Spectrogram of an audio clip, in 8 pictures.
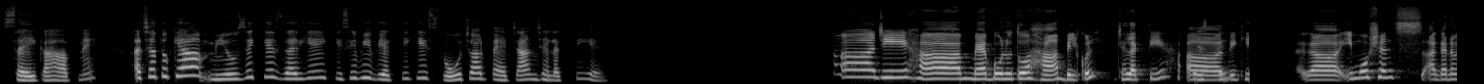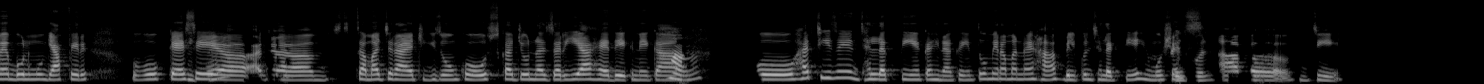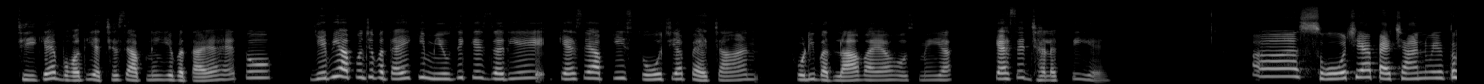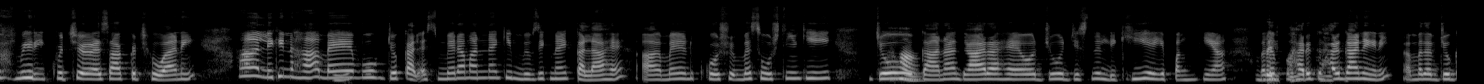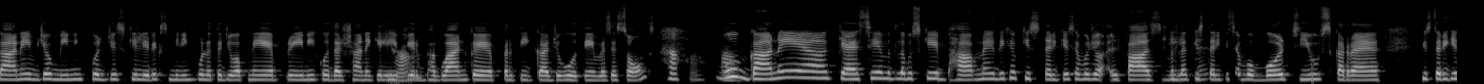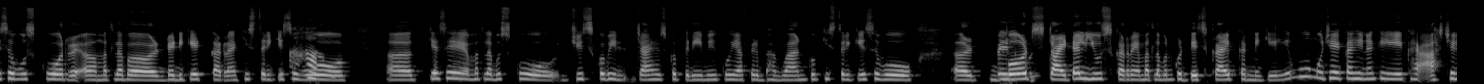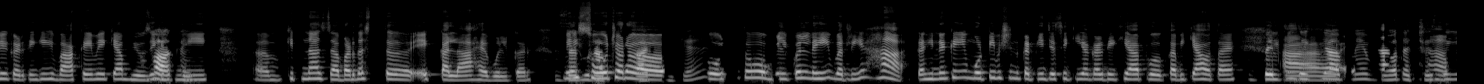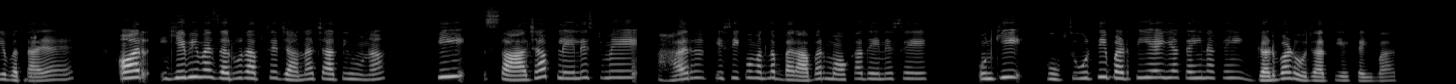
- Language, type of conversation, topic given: Hindi, podcast, साझा प्लेलिस्ट में पुराने और नए गानों का संतुलन कैसे रखते हैं?
- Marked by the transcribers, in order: in English: "इमोशंस"; in English: "इमोशंस"; in English: "म्यूज़िक"; laughing while speaking: "तो मेरी"; in English: "म्यूज़िक"; in English: "मीनिंगफुल"; in English: "लिरिक्स मीनिंगफुल"; in English: "सॉन्ग्स"; in English: "वर्ड्स यूज़"; in English: "स्कोर"; in English: "डेडिकेट"; in English: "वर्ड्स टाइटल यूज़"; in English: "डिस्क्राइब"; in English: "म्यूज़िक"; in English: "मोटिवेशन"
